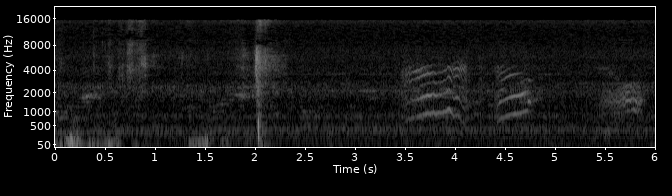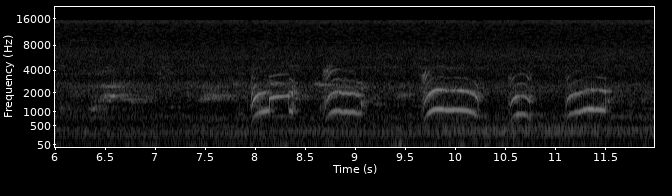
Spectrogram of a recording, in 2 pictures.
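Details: Japanese Bobtail kittens just born to mother cat S Rabbit, mewing in thin, arched, high-pitched cries. The cries come in quick clusters after a few soft knocks, over a steady low hum.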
